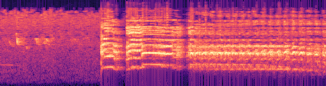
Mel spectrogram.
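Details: Ayam Ketawa, the Indonesian laughing chicken, crowing: after quiet background chirps, a loud rooster call starts abruptly and runs into a long, fast, rippling series of laugh-like pulses.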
